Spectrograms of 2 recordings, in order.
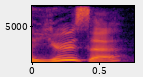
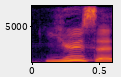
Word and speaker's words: user: an umbrella but a user because user sounds like it begins with a Y ah and an are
